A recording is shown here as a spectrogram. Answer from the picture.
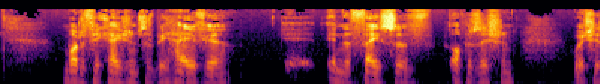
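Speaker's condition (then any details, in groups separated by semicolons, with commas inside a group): No condition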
